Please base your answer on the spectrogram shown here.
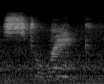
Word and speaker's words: strength: I think I usually say strength with the a sound. Now, you can make a K sound strength or you can leave it out. You'll see both pronunciations in the dictionary.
